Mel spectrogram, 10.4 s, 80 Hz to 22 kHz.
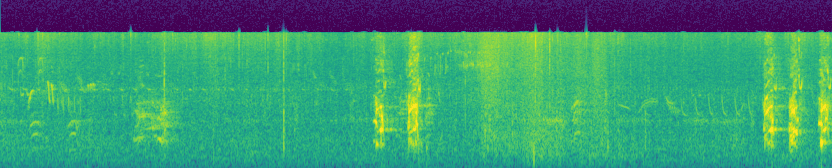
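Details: Segugio Italiano hound recorded near Sofiko, Evros, on 29 May 2019; distant harmonic bays in short bursts of two or three, separated by long quiet spells with faint background chatter of calls.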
